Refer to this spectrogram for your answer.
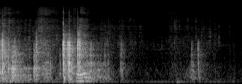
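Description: A cat clambers over a computer keyboard at home, setting off a quick flurry of clattering key presses and thumps, then a few fainter taps as it settles.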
